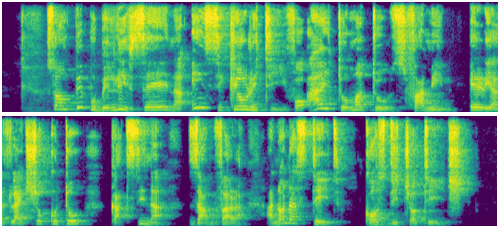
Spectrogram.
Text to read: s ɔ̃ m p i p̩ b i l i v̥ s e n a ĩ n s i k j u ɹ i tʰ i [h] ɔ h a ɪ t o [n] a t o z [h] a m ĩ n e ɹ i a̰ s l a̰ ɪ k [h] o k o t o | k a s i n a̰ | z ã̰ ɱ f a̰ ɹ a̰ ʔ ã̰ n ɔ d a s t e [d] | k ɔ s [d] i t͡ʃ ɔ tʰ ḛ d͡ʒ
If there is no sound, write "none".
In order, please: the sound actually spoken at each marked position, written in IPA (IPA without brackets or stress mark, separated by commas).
f, m, f, ʃ, t, d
